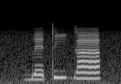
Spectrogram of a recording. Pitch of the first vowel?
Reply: low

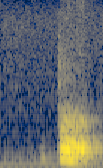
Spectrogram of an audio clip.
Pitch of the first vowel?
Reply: falling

